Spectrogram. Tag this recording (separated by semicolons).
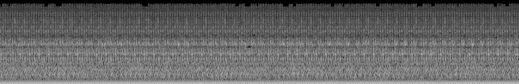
racing; engine; revving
